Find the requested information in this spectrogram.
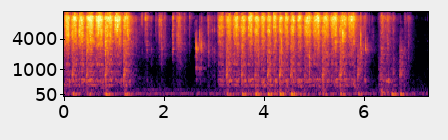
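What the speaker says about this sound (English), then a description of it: "let us start sanding the handle off" Hand sanding a wooden handle at a workbench, a steady scratchy rubbing in back-and-forth strokes with a few short pauses, close and clear with no talking.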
